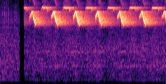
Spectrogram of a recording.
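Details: Japanese tit in Haenam delivering a steady, rhythmic series of loud, high two-note phrases, about seven in quick succession, each a bright ringing note dropping slightly in pitch.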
